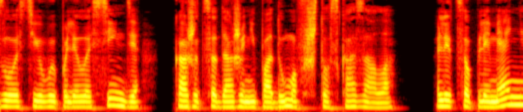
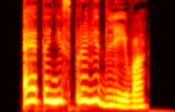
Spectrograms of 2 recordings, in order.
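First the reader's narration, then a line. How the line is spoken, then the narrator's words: Furious tearful shout. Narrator (Russian): Синди закричала, и в ее глазах блеснули слезы ярости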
